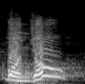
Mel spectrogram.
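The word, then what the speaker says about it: bonjour: Tulisannya bonur bacanya bonjou.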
